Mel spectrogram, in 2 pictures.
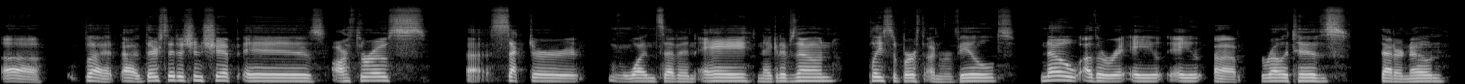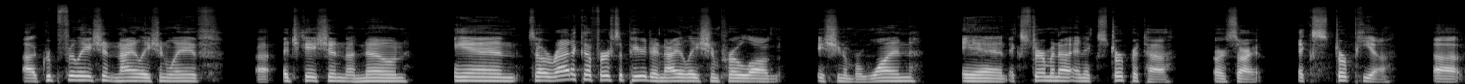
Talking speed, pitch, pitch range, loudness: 110 wpm, 155 Hz, 150-170 Hz, -19 LUFS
